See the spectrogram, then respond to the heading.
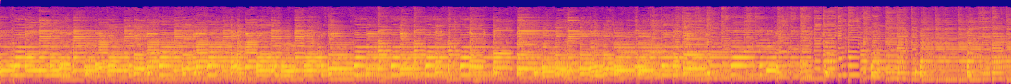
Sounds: Musical instrument, Banjo, Music, Guitar, Country, playing banjo, Plucked string instrument

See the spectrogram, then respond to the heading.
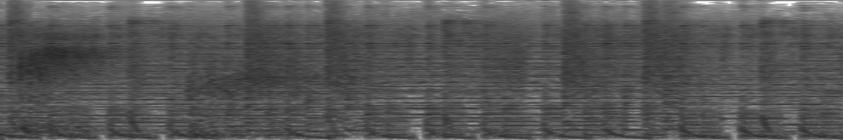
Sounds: Music

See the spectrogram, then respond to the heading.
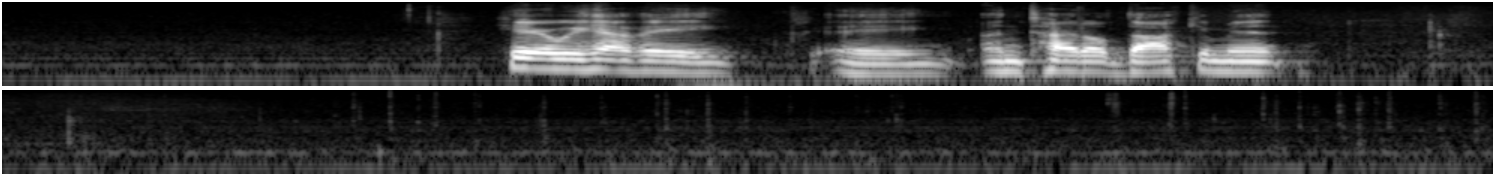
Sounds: Computer keyboard, Speech, Typing

